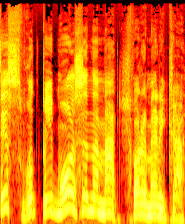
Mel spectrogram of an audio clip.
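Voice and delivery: bad German accent, pitched a bit high. Quoting Hitler, after apologizing for having to do so in a bad German accent. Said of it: "I gotta use a bad German accent when I'm quoting Hitler".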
